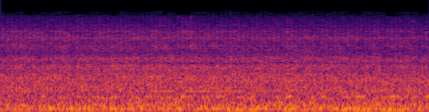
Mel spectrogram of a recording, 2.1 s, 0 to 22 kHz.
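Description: Ford 6.0 L Power Stroke turbo-diesel V8 idling steadily, heard near its exhaust outlet.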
